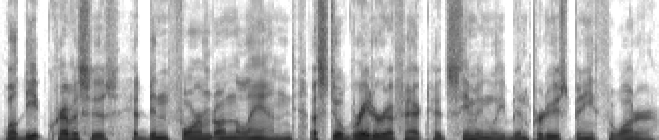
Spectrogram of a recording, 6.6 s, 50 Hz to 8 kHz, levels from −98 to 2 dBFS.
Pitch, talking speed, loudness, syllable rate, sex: 115 Hz, 180 wpm, -19 LUFS, 5.3 syllables/s, male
